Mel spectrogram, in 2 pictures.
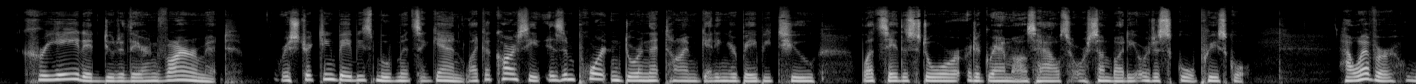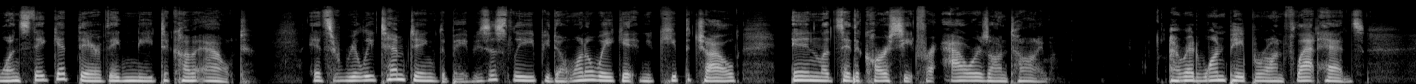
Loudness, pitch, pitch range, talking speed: -19 LUFS, 170 Hz, 160-185 Hz, 170 wpm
